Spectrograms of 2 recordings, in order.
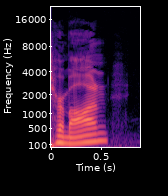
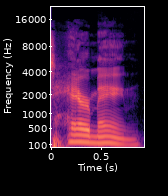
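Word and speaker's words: Germán: Apparently, oh, it's not pronounced Herman. It's Hermain, or some shit like that. – Hermain. – Yeah. – What? – Like Hermaine close, it, like like it was closer to Germain than it was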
